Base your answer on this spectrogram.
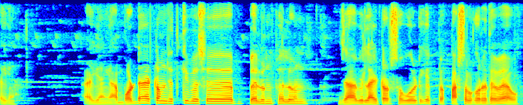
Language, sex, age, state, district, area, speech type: Odia, male, 30-45, Odisha, Balangir, urban, spontaneous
